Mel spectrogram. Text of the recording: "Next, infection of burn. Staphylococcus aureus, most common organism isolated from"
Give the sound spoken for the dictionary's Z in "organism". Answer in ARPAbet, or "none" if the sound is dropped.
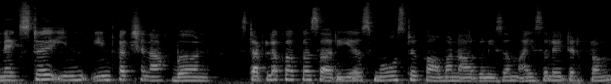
S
